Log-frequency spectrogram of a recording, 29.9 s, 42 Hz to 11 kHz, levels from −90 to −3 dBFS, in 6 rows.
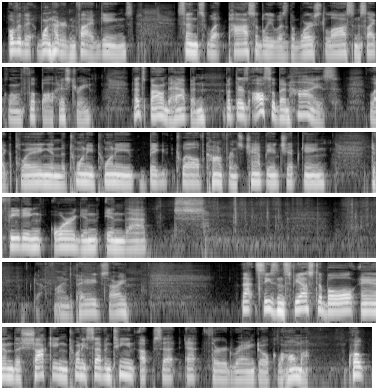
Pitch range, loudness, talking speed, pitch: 110-130 Hz, -19 LUFS, 115 wpm, 115 Hz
